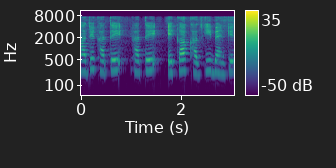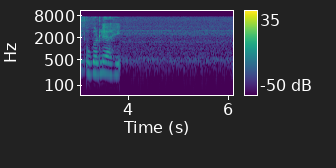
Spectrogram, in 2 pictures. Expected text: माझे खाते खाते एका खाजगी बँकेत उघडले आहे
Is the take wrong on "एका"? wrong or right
right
